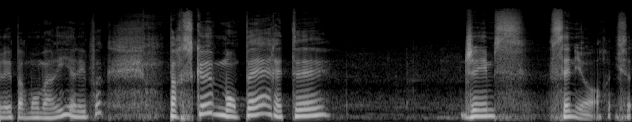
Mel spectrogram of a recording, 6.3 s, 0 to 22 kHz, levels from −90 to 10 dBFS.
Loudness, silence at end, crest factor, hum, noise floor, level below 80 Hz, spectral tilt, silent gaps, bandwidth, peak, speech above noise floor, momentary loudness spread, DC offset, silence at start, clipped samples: -26 LUFS; 0 s; 18 dB; none; -60 dBFS; -66 dBFS; -5.5 dB/octave; none; 15 kHz; -8 dBFS; 35 dB; 15 LU; under 0.1%; 0 s; under 0.1%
